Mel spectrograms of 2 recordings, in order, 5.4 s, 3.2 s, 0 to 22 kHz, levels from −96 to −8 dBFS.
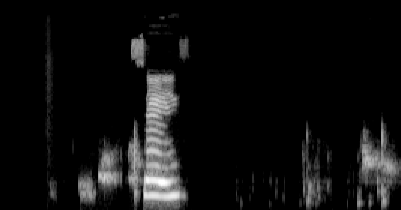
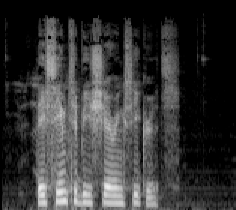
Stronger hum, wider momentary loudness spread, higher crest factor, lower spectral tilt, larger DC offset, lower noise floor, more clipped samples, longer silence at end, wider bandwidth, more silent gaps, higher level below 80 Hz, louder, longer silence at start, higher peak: neither; first, 25 LU vs 18 LU; about the same, 20 dB vs 16 dB; second, -2.5 dB/octave vs -4.5 dB/octave; neither; first, -75 dBFS vs -63 dBFS; neither; second, 0.4 s vs 0.8 s; second, 10.5 kHz vs 16 kHz; first, 2.76-3.13 s, 3.24-3.31 s, 3.42-3.49 s, 3.62-3.77 s, 3.86-3.94 s vs none; second, -80 dBFS vs -60 dBFS; first, -15 LUFS vs -24 LUFS; first, 1.3 s vs 0.5 s; first, -2 dBFS vs -10 dBFS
